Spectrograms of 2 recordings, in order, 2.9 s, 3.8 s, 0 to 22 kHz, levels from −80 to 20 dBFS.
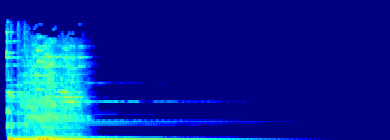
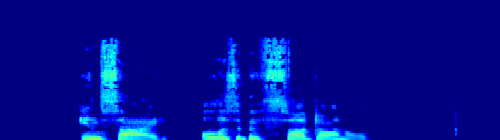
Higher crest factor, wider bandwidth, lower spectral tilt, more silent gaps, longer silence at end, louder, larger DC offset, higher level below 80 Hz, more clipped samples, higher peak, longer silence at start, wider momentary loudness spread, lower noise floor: about the same, 18 dB vs 18 dB; first, 18 kHz vs 16 kHz; first, -4.5 dB/octave vs -1.5 dB/octave; neither; first, 1.2 s vs 1 s; first, -21 LUFS vs -36 LUFS; neither; first, -22 dBFS vs under -90 dBFS; neither; first, -2 dBFS vs -22 dBFS; second, 0.05 s vs 0.6 s; first, 23 LU vs 14 LU; second, -82 dBFS vs under -90 dBFS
